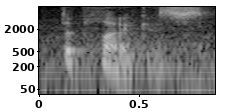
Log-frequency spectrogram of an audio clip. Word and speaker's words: Diplodocus: Okay, and so then I looked up, how do you pronounce Diplodocus? And it was Diplodocus.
